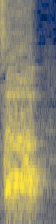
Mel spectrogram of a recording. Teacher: और जब भी हम इनको बोलते हैं तो जो गर्म ऊष्मा है, गर्म वायु है जिसको हम ऊष्मा कह सकते हैं, वो मुंह से बाहर निकलती है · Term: ऊष्म या संघर्षी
